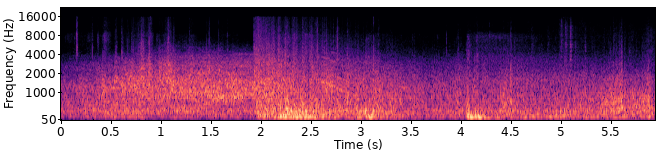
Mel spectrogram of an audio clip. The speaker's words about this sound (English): I witnessed the destruction on my last reporting trip into Syria in 2016. We were driving around in a town called Ariha when we heard the planes. And then we watched as a bomb dropped on the town below us.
